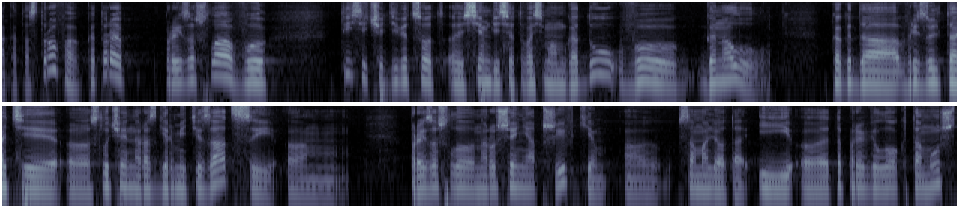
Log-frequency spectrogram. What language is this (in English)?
Russian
